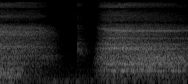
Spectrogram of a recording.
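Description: During a beginner yoga session, one deep breath is drawn in and then audibly released, heard close and alone against a faint background hiss.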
